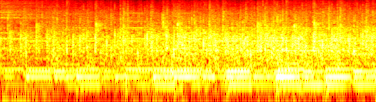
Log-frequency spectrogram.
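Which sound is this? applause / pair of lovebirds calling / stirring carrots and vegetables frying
applause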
